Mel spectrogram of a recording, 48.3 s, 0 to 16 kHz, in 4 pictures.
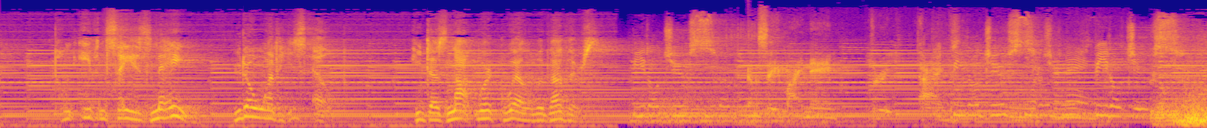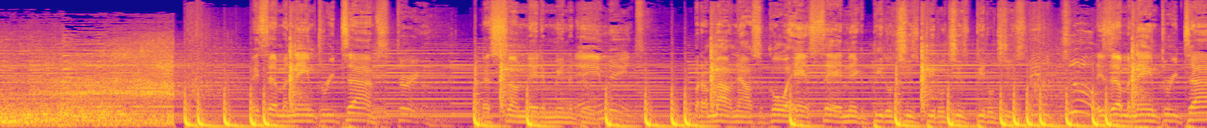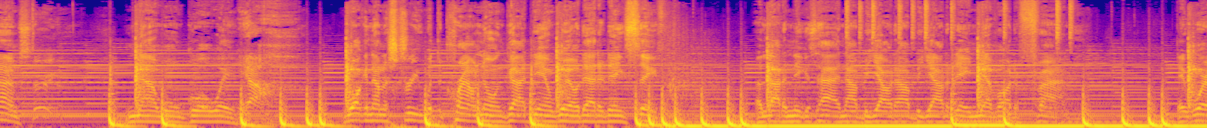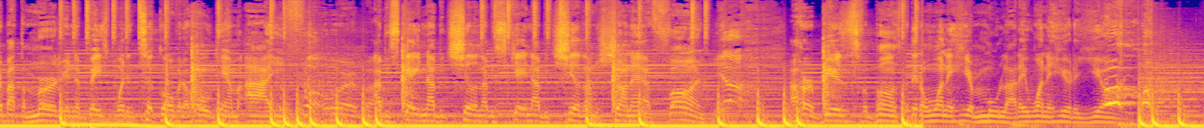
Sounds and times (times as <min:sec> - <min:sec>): Music: 0:00.0 - 0:48.2.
